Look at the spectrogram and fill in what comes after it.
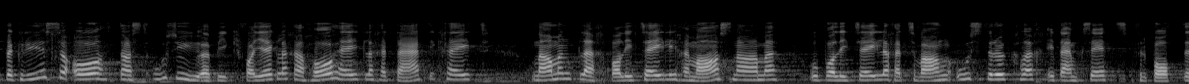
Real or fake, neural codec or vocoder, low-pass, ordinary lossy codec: real; none; 7.2 kHz; none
